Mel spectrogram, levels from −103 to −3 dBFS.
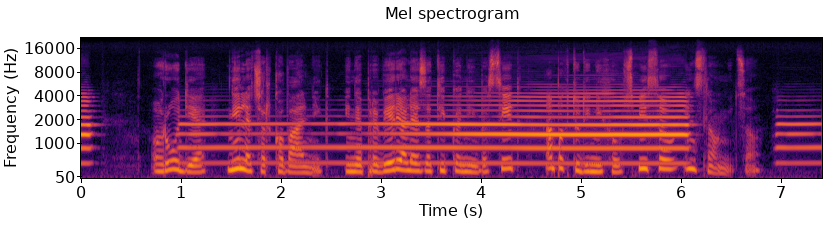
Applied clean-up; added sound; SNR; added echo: none; Wind instrument, woodwind instrument; -3 dB; none.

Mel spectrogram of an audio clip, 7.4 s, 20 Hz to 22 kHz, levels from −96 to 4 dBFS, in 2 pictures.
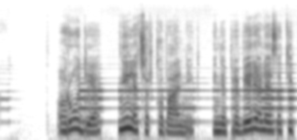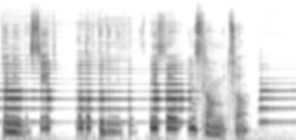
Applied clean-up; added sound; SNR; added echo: neural mask model RNNoise.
